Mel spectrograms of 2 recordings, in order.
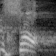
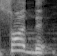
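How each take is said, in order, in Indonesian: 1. Kata ini berakhir dengan bunyi k. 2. Kata ini berakhir dengan bunyi d. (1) "jangan sok" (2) "tapi sod"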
